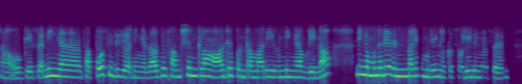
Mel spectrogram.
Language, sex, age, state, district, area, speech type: Tamil, female, 18-30, Tamil Nadu, Nagapattinam, rural, conversation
